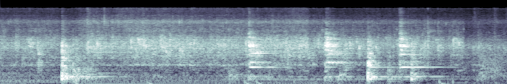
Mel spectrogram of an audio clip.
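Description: Chilies, mustard seeds, cumin and garlic sizzle in hot oil as a tempering for sambar, a steady frying hiss broken by several sharp clinks and pops from the pan.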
